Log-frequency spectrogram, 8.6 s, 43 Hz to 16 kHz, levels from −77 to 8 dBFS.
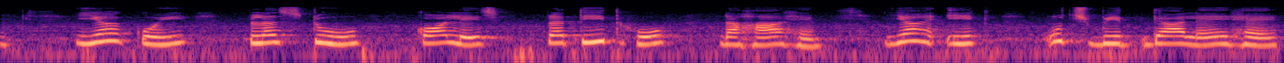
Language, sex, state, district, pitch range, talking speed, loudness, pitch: Hindi, female, Bihar, West Champaran, 250-295 Hz, 100 wpm, -13 LUFS, 270 Hz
